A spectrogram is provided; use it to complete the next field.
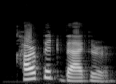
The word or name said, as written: carpetbagger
